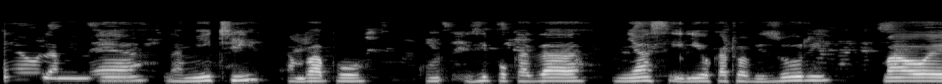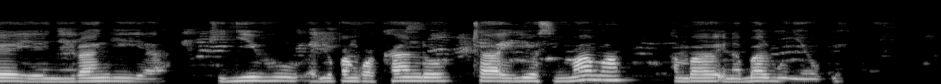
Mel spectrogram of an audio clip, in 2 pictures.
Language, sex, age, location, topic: Swahili, male, 36-49, Mombasa, agriculture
